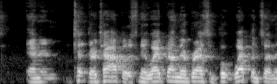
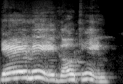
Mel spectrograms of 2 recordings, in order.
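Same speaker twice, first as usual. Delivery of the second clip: mock cheer; 7 semitones higher, slower than usual. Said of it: "and I'm like".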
